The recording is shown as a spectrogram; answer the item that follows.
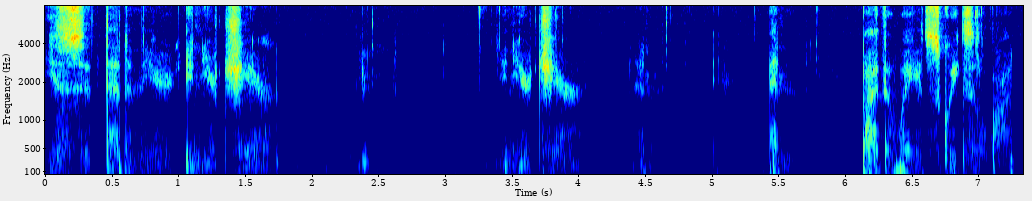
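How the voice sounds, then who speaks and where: A man's voice: measured pace, pauses often, pushed and bright. A man whispering through a comedic ASMR role-play, mock-indignant and repeating his phrases over and over. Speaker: ASMR creator.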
